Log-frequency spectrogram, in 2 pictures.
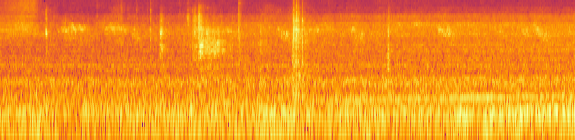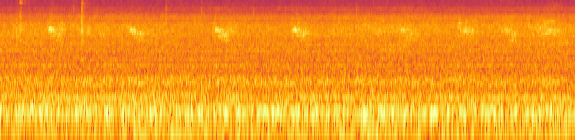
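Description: Tyres roll over paving stones.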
